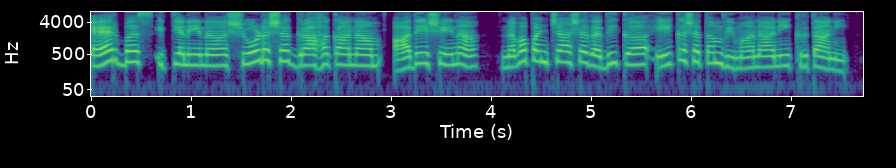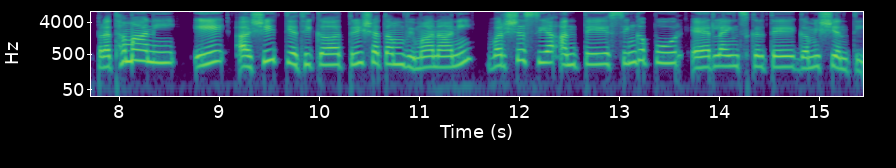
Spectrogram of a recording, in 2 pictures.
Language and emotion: Sanskrit, neutral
